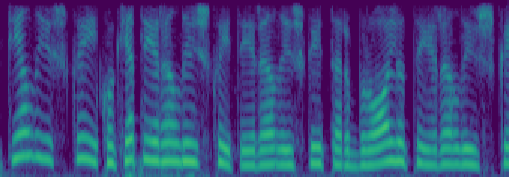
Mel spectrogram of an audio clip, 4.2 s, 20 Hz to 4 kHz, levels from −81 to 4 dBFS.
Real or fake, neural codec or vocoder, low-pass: fake; vocoder, 22.05 kHz, 80 mel bands, WaveNeXt; 3.6 kHz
